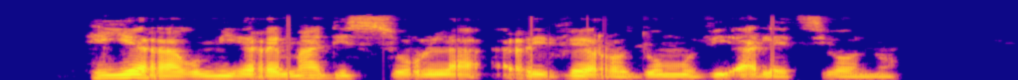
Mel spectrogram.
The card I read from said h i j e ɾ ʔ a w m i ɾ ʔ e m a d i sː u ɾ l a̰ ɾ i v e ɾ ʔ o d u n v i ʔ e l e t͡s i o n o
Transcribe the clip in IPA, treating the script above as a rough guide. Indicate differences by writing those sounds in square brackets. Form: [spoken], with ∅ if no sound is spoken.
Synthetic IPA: h i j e ɾ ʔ a w m i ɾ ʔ e m a d i sː u ɾ l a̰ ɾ i v e ɾ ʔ o d u [m] v i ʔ [a] l e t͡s i o n o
